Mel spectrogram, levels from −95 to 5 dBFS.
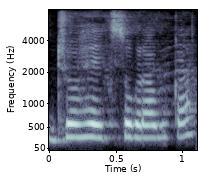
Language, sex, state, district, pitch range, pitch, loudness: Hindi, female, Chhattisgarh, Bastar, 270-285 Hz, 280 Hz, -17 LUFS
